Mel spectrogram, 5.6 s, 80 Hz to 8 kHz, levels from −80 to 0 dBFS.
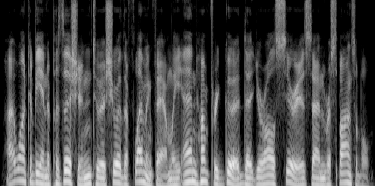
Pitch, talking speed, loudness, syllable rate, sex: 120 Hz, 225 wpm, -15 LUFS, 6.5 syllables/s, male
